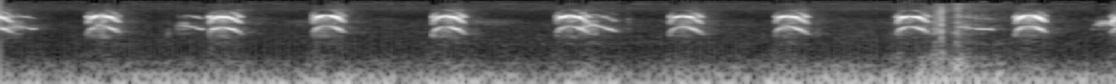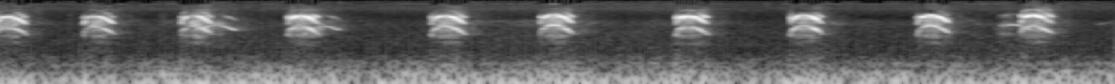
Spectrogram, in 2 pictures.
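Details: Kingfisher chicks stepped on by the parent in the nest keep calling with harsh arched chirps, between two and three a second, with one brief knock midway and a soft low drone.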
